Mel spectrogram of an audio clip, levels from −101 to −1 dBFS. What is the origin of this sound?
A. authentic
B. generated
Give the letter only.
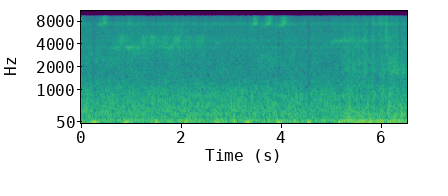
B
